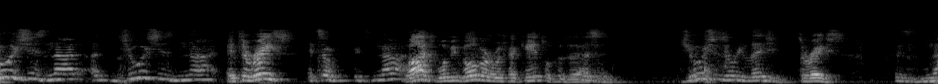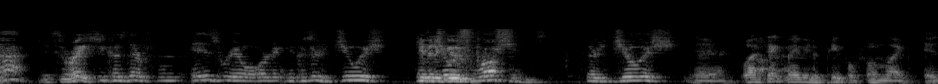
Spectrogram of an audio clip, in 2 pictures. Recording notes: The audio is a little low on this one.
